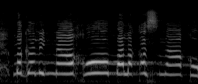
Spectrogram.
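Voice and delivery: high, joyful cry of being healed; joyful shout. Retold or imitated. A healed woman bursting to cry out, joyful. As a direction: want to shout it out. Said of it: "Gusto nga niya magsisigaw eh".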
